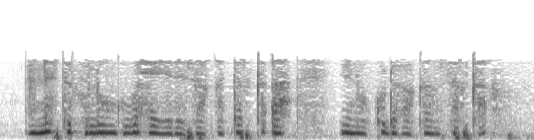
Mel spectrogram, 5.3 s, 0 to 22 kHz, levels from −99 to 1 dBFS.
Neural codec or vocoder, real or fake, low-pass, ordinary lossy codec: none; real; 19.8 kHz; AAC, 16 kbps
